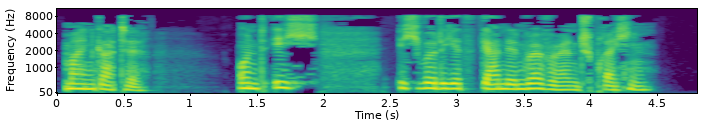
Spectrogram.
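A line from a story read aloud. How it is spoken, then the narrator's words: Calm. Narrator (German): sagte ruhig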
